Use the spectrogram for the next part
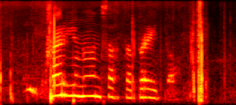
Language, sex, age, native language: Icelandic, male, 8, Icelandic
